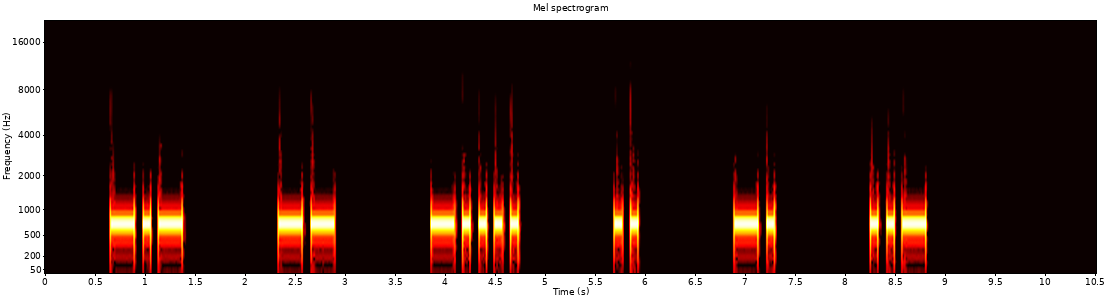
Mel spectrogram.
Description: Morse code, heard as a keyed tone, about 15 wpm, spaced as for 7 wpm, 700 Hz. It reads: KM6INU
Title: USA Call Signs - 6 Characters - 4x Character Spacing - 15wpm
